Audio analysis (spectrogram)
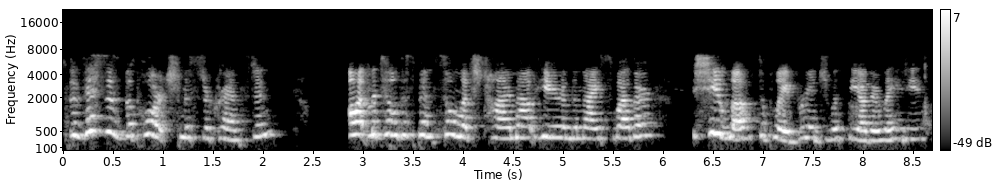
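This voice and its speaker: A woman's voice: high-pitched, normal speed, a bit bright. A woman playing a polite, anxious young woman in mourning, in an old-time radio mystery reading. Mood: polite, subdued. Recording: dull, distant microphone.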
